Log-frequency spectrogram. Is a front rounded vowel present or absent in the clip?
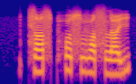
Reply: present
